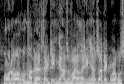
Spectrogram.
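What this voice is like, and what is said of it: Imitated voice dropping deep and gravelly. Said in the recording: “he goes like this ... going way up and then going gravelly ... goes right into that deeper”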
